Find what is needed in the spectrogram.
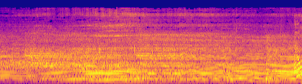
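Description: Guitar holding a steady, sustained chord on stage, notes ringing evenly, over a haze of arena crowd noise.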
